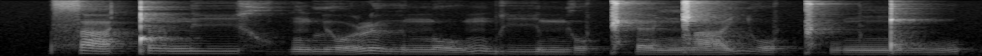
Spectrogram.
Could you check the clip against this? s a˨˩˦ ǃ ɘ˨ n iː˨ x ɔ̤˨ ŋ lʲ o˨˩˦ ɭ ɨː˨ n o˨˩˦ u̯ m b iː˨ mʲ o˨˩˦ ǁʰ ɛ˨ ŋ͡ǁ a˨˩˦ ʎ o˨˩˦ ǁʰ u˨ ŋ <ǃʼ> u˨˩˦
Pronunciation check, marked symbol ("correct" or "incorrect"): incorrect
